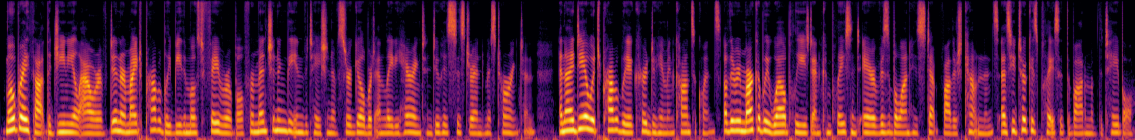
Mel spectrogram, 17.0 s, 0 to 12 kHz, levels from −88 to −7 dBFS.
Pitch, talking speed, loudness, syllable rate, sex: 195 Hz, 220 wpm, -20 LUFS, 6.4 syllables/s, female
